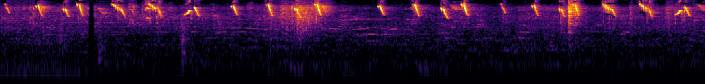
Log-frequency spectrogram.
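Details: Saffron finch song, meant as tutoring for another finch: crisp, very high chirps repeated about every second or faster, a brief dropout early on, faint rumbling background.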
